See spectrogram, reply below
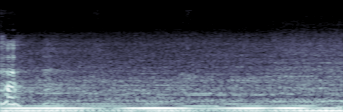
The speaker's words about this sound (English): as we let some giant vehicle go past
